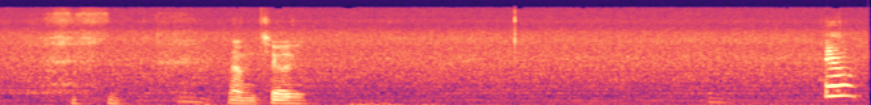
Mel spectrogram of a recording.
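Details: Kittens playing and feeding indoors: brief meows, two in quick succession early on and a louder one near the end, with people talking softly throughout.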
